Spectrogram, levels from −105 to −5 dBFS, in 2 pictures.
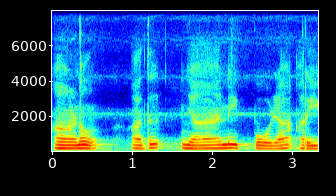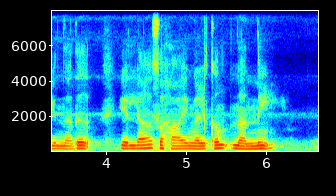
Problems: none marked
